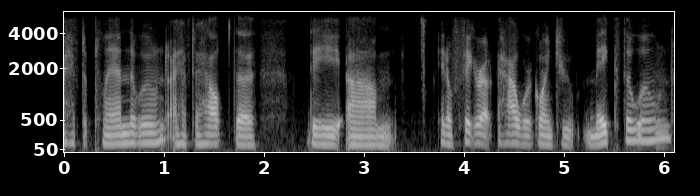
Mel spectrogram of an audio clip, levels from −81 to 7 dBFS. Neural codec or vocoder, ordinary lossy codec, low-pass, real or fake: none; Opus, 16 kbps; 5.4 kHz; real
